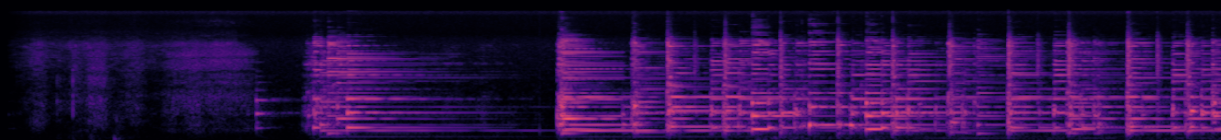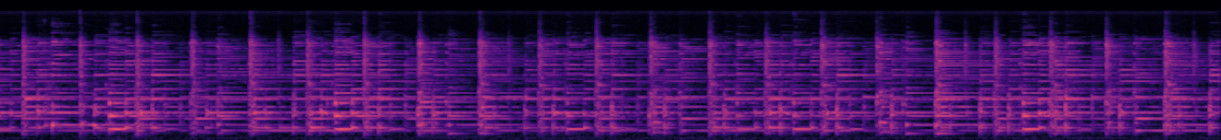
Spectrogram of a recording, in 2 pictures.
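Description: Five-string banjo played clawhammer style, tuned down to open E (g#EBEF#). A few faint handling noises come first, then a single strummed chord rings out about three seconds in and fades. From about five and a half seconds a steady clawhammer rhythm of picked melody and brushed chords runs on.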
